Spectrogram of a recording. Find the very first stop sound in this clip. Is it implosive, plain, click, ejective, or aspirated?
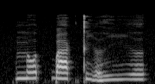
plain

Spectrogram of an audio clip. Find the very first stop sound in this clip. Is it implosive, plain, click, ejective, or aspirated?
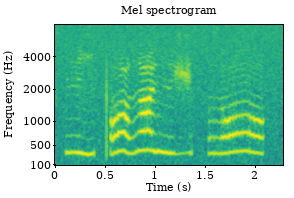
ejective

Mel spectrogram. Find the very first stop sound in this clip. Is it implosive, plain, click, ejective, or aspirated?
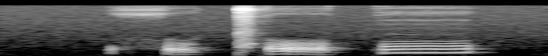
click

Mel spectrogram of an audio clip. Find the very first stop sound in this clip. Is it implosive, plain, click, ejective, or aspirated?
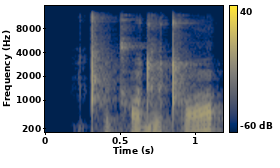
aspirated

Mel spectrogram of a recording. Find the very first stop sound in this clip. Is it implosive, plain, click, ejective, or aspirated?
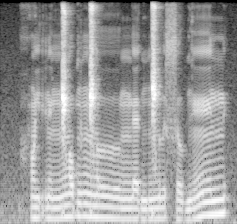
click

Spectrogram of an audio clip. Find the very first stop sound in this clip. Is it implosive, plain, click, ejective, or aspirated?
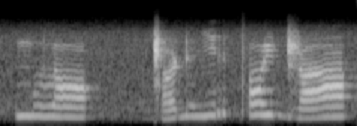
click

